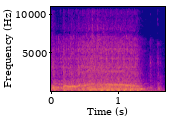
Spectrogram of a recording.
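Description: A Janome 7330 sewing machine stitches in a rapid, even mechanical chatter, close and moderately loud, running continuously before easing off at the end.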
